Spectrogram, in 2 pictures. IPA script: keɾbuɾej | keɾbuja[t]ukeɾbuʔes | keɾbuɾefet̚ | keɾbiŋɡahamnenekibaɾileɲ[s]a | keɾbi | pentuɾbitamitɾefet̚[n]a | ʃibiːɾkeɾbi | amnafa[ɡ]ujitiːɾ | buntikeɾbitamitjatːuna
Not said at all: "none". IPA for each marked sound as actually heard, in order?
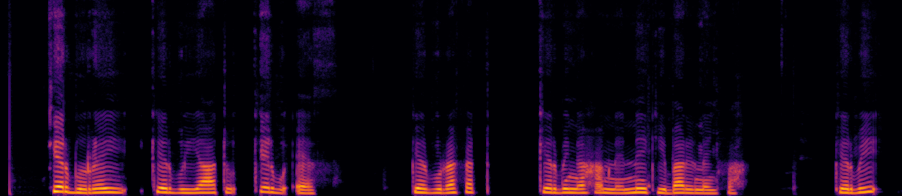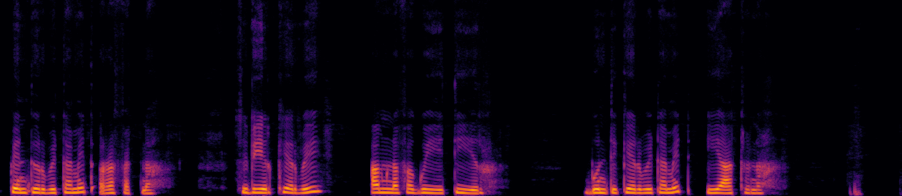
t, f, n, ɡ

